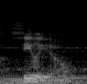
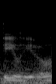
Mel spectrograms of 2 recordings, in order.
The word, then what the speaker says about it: Thelio: excited because finally my felio i think it's pronounced the leo that i ordered from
